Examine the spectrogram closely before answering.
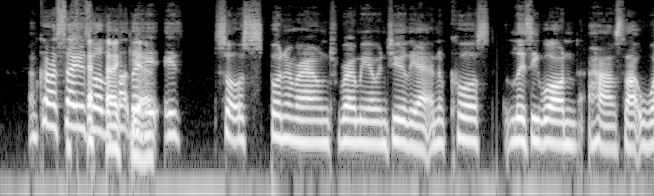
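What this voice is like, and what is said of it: Usual voice. Nothing is said of it.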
